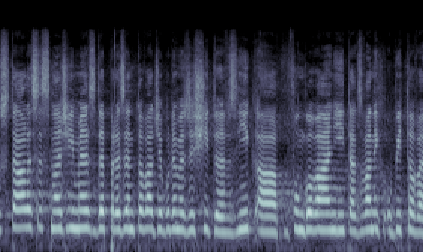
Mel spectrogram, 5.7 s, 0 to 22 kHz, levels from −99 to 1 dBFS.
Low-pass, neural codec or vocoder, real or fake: 14.4 kHz; vocoder, 44.1 kHz, 128 mel bands, Pupu-Vocoder; fake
